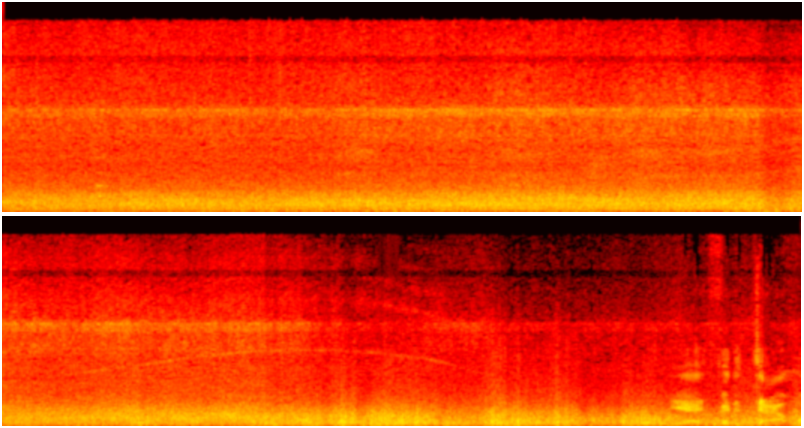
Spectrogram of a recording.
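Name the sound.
jet airliner passing at Chicago O'Hare airport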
